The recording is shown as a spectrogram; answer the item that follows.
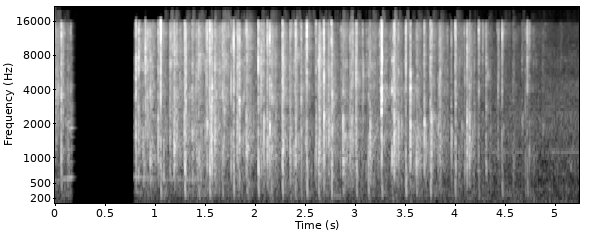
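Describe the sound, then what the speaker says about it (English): An audience at a school naming ceremony breaks into clear, close applause after a brief silence, a crisp crowd of hand claps that stays steady and then gradually thins toward the end. "Please join me in giving Joey a round of applause"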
